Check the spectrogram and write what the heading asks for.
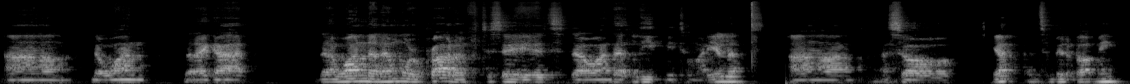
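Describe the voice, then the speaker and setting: A young man speaks in a low, fairly monotone voice, measured and pausing often to find his words. He sits some way from the mic, so the room's echo colors every phrase. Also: a little hiss or hum. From Honduras. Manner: measured, pauses with frequent ums. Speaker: podcast guest. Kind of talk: casual interview. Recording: roomy, distant mic.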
